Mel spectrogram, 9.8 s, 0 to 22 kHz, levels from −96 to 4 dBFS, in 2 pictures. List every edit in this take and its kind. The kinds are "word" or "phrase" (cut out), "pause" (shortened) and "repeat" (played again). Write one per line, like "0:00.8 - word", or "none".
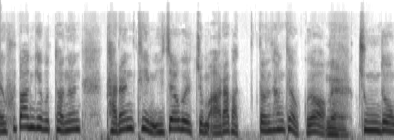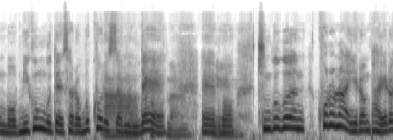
0:04.4 - phrase

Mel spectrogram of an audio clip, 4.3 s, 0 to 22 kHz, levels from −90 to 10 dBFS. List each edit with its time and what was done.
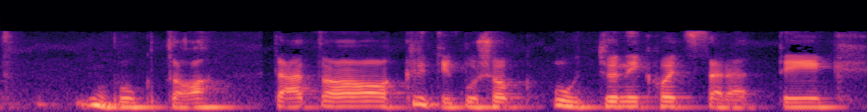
0:01.3 - pause
0:02.7 - pause

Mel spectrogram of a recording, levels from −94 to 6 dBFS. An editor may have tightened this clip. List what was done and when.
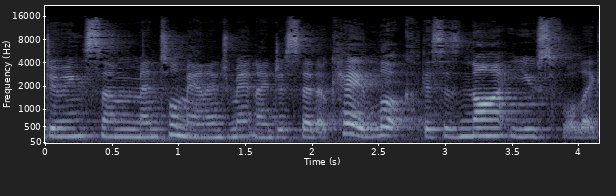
0:02.8 - word

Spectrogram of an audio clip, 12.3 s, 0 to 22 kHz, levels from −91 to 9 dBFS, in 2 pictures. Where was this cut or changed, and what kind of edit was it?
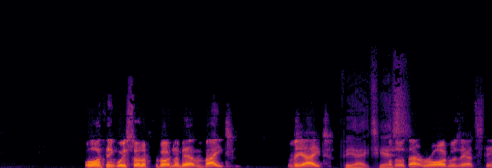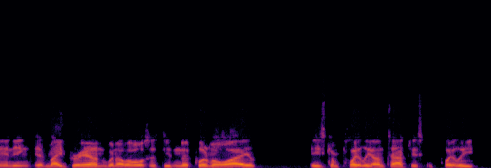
none

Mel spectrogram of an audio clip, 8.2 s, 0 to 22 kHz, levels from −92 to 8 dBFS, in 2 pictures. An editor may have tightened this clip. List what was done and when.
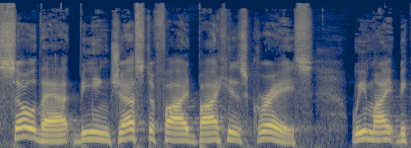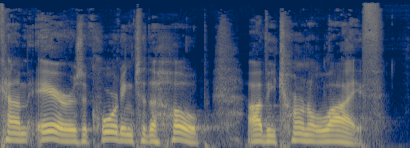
none

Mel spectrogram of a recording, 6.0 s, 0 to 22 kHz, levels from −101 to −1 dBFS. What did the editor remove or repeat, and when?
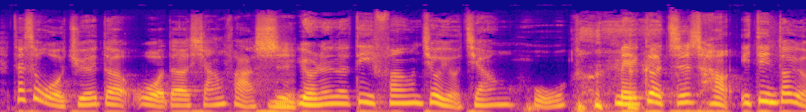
0:02.2 - word

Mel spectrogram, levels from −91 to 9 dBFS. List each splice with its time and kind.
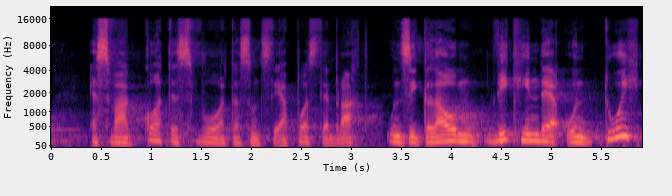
0:03.3 - pause

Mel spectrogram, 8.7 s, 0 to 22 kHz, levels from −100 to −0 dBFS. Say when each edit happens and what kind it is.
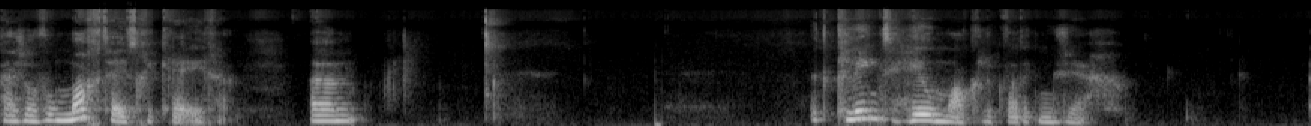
none

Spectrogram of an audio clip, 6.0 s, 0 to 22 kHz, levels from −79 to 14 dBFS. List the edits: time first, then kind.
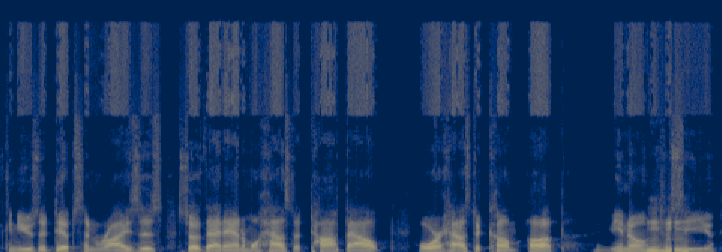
0:01.4 - pause
0:03.4 - pause

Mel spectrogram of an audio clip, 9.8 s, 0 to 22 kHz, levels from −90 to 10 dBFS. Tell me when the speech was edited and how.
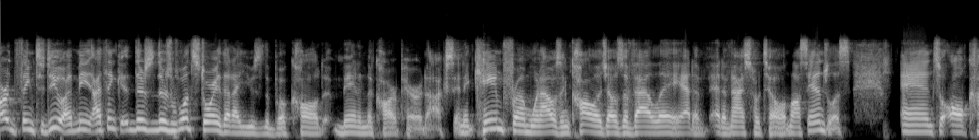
0:07.3 - word

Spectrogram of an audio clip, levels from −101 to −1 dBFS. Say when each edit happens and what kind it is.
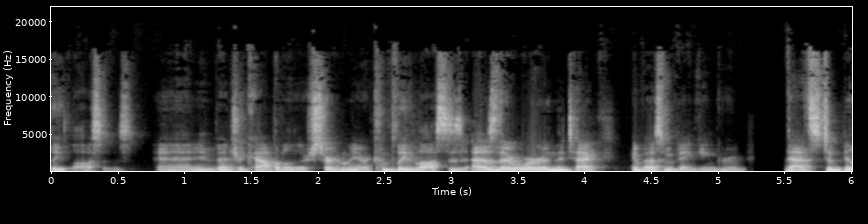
none

